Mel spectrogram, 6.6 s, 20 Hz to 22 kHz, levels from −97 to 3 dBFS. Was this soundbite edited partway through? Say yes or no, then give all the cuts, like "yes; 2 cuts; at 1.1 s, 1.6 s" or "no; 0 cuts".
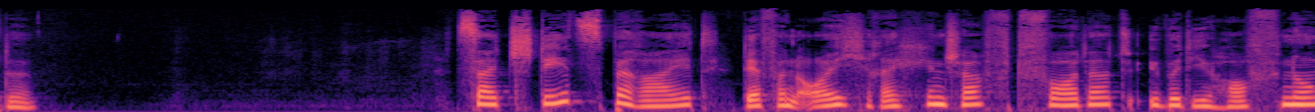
yes; 2 cuts; at 2.2 s, 3.6 s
